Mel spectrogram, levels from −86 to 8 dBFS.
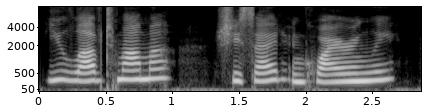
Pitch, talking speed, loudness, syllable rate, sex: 275 Hz, 125 wpm, -15 LUFS, 4.7 syllables/s, female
